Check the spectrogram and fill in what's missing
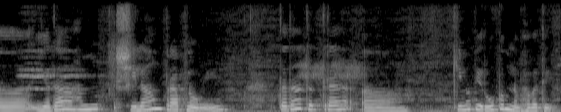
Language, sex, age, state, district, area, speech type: Sanskrit, female, 45-60, Karnataka, Udupi, rural, spontaneous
